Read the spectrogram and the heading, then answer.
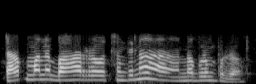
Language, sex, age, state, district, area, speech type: Odia, male, 18-30, Odisha, Nabarangpur, urban, conversation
